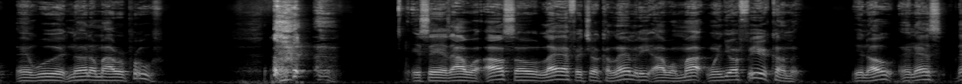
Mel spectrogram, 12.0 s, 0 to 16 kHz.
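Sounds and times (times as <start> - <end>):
man coughing: 3.4 - 4.3.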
